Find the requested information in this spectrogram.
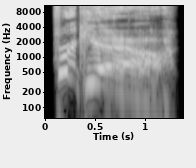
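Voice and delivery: high, drawn-out scream back; screamed reply. Acted. Catchphrase guy answers girl across class, screaming. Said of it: "he immediately screams".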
